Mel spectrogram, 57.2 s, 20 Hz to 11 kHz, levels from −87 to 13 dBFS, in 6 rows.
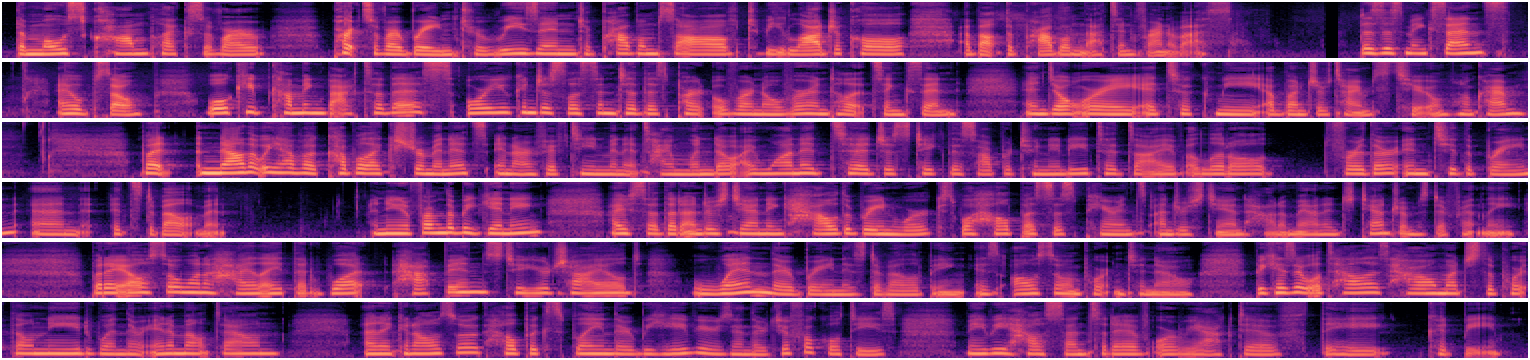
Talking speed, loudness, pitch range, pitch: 190 wpm, -17 LUFS, 190-225 Hz, 210 Hz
